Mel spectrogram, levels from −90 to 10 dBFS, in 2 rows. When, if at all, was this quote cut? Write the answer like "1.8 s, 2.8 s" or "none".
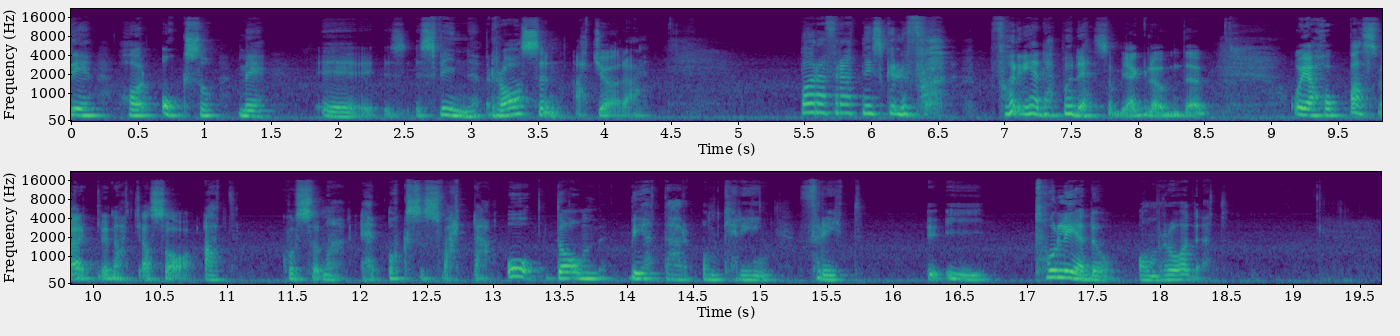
none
